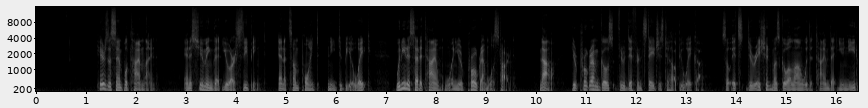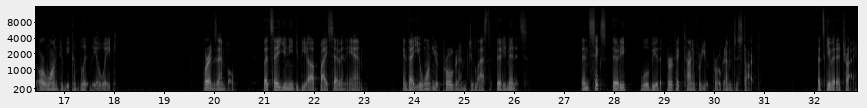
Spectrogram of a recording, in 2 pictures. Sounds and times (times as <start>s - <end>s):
Speech: 1.2s - 18.1s, 19.8s - 23.1s, 23.8s - 26.4s, 27.3s - 31.0s, 32.0s - 32.8s.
